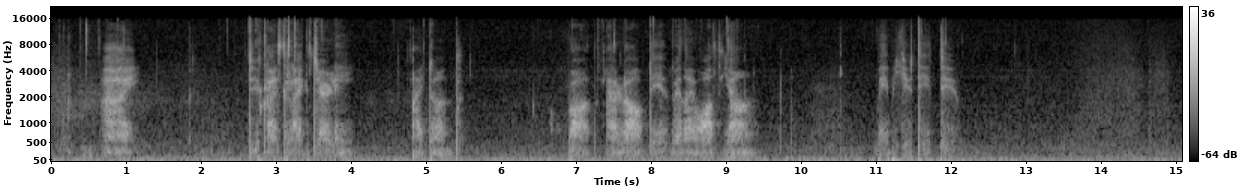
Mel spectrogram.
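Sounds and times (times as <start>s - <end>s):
woman whispering: 0.6s - 1.2s, 2.6s - 4.0s, 4.8s - 5.5s, 6.9s - 9.4s, 11.0s - 12.2s.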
